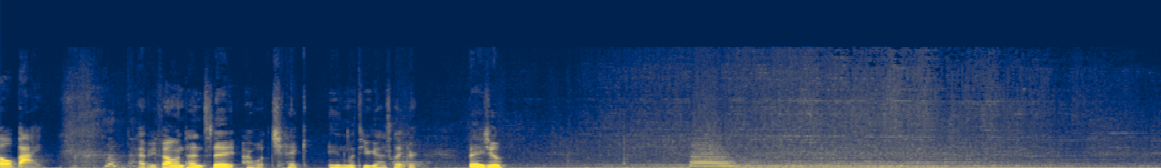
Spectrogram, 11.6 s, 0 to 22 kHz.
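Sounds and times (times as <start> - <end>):
speech: 0.0 - 5.2
laughter: 0.8 - 1.8
general station ambience on a platform: 3.2 - 11.6
rumble of a passing or idling train: 3.3 - 11.6
train horn: 3.9 - 4.6, 6.8 - 7.9.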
